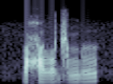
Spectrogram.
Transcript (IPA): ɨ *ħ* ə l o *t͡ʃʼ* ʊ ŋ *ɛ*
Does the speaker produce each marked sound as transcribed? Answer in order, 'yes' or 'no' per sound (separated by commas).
yes, no, no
